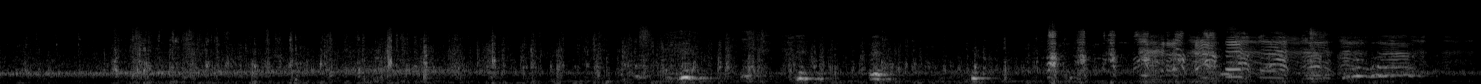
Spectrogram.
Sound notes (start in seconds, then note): 6.0 woman sobbing; 9.6 men laughing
